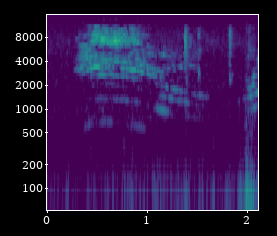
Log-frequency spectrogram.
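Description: A single high-pitched, meow-like vocal sound lasting about a second and a half, sliding down in pitch, most likely the person voicing delight at a mouthful of ice cream.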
